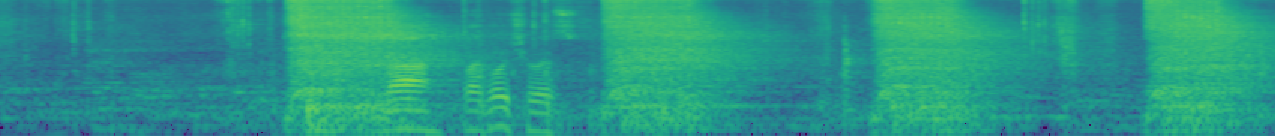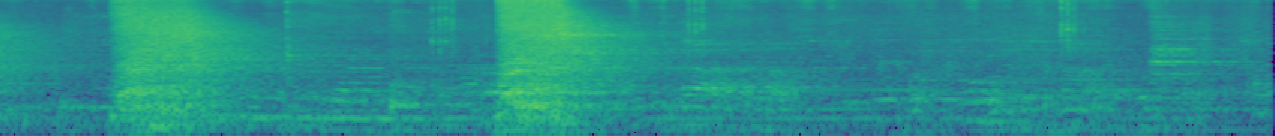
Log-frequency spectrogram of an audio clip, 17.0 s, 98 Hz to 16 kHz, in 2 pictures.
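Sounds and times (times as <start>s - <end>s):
impact wrench bursts: 1.9s - 3.2s, 4.0s - 5.2s, 5.8s - 8.7s, 9.3s - 10.3s, 11.4s - 13.2s.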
